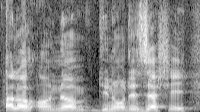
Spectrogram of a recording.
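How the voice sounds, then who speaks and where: A man's voice: on the high side, lively intonation, moderate pace, a little mellow. A man preaching an informal sermon, joking and putting questions to his congregation at a church gathering in a café. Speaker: pastor.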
